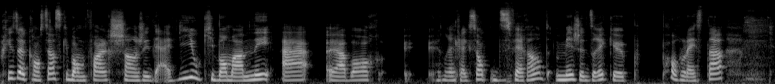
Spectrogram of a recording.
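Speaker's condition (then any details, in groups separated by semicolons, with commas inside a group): Stuttering; meditation practice for some years, found helpful; repeated sounds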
